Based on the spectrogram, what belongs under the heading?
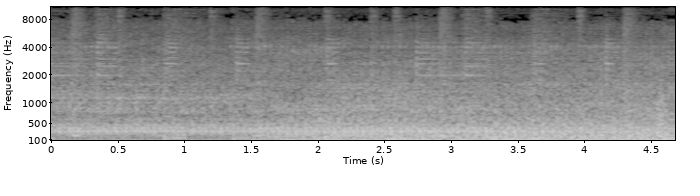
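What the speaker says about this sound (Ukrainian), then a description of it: "Ось так воно накачується і я зараз їду." A truck tire is inflated with air at a roadside repair, a steady loud hiss of compressed air with a low engine rumble and faint intermittent clicks underneath.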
